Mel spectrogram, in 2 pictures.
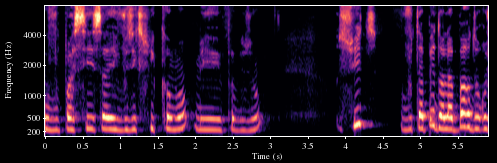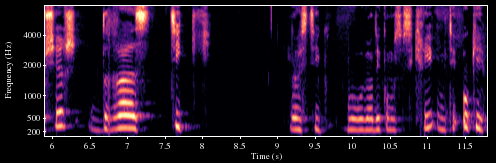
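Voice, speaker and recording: A woman's voice: fairly high pitch, fairly even intonation, slow, long pauses, warm tone. A woman narrating a casual step-by-step tutorial in a chatty way, with many fillers. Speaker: tutorial host.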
